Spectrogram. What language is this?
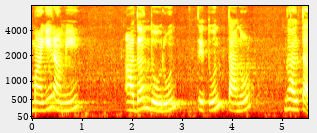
Konkani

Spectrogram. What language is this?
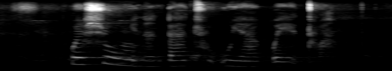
Zulu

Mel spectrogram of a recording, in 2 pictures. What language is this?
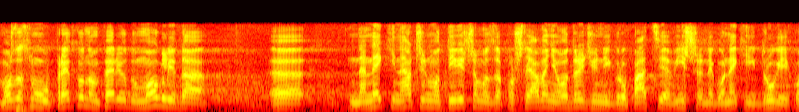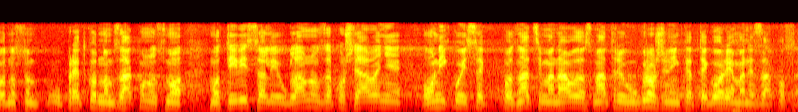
Serbian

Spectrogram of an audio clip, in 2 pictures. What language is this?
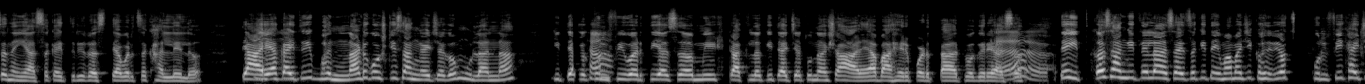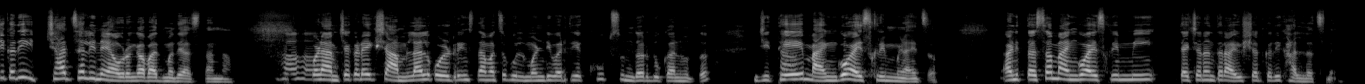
Marathi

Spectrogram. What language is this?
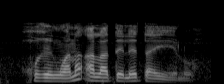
Tswana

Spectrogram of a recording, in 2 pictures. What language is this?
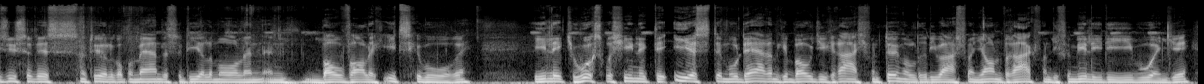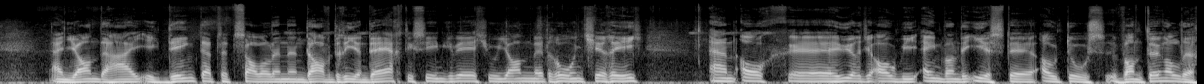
Dutch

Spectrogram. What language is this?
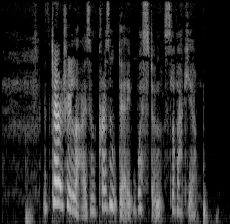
English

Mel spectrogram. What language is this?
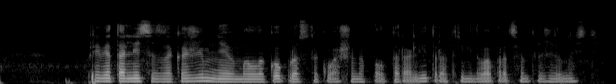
Russian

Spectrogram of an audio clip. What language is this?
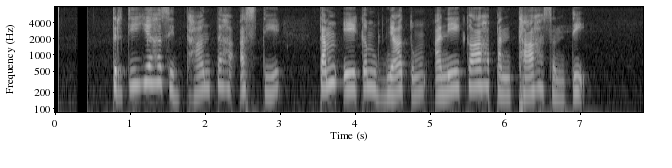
Sanskrit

